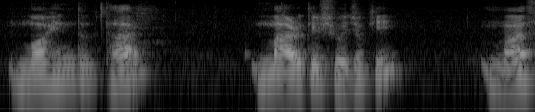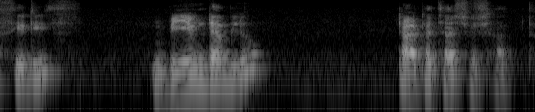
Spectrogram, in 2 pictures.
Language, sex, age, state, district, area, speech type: Bengali, male, 30-45, West Bengal, North 24 Parganas, urban, spontaneous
